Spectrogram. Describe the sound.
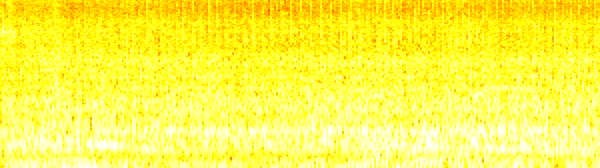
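A car engine is restarted on a fast-charging, long-life battery, and a loud, steady, rough knocking drone runs unbroken from start to end.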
